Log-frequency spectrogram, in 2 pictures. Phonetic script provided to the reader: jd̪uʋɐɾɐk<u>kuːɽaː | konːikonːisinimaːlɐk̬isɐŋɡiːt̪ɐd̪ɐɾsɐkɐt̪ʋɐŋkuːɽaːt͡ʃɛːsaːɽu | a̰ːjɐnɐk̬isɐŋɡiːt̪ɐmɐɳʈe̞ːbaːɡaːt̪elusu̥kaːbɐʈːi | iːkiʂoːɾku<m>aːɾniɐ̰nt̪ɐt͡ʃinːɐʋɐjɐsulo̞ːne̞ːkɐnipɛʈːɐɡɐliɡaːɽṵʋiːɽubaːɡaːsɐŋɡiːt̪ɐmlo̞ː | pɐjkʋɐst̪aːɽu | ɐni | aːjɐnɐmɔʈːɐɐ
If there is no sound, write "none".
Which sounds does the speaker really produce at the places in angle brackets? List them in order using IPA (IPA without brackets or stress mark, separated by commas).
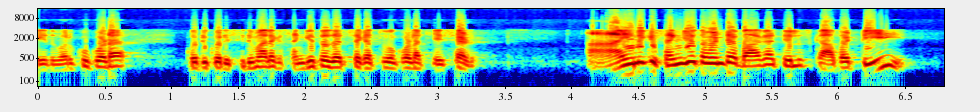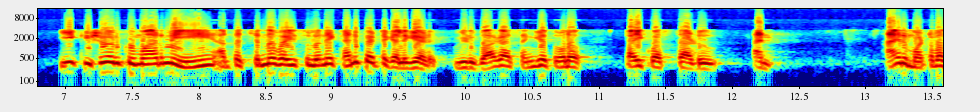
uː, m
